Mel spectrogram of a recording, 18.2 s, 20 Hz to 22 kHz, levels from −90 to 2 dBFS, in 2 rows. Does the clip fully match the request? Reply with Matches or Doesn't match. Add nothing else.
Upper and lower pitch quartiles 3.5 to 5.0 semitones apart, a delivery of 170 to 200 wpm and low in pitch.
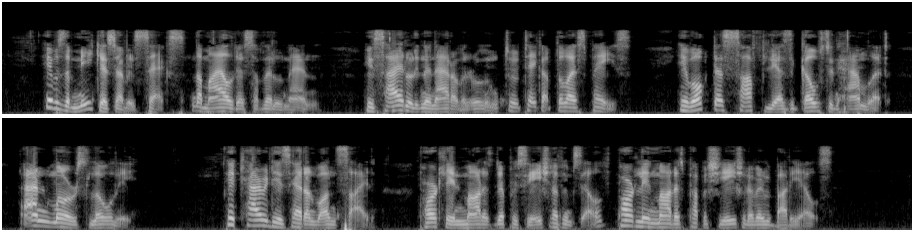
Matches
